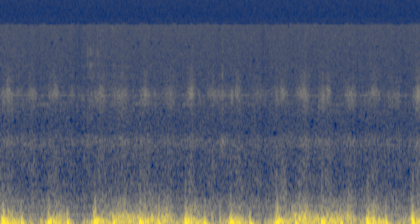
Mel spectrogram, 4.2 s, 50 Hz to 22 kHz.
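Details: Heart sounds described as a heart nearly stopping under compression: regular low sounds at about 130 beats a minute, with no slowing toward arrest heard in this stretch.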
